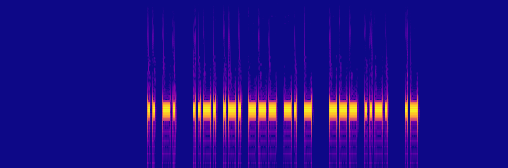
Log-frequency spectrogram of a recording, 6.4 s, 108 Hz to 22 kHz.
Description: Morse code, heard as a keyed tone, about 38 wpm, 700 Hz. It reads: IN FRONT OF A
